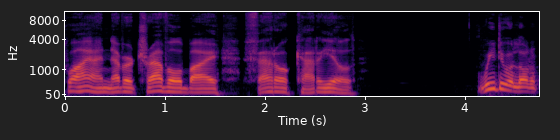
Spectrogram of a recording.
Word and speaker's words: ferrocarril: I have to make a huge effort to say the word ferrocarril. Okay, so this word actually has two double R combinations, and it means railway.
